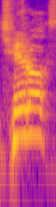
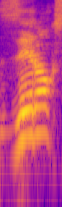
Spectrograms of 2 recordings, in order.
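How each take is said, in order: First: The word begins with an aspirated jh sound. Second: The word begins with a soft z sound. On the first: The speaker calls it wrong. "झेरॉक्स नाही" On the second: The speaker calls it right. "त्यामुळे त्याला झेरॉक्स म्हणायचं"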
